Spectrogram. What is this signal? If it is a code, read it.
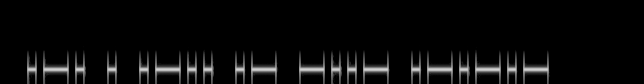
Morse code, heard as a keyed tone, about 15 wpm, 700 Hz. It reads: RELAX.
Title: A Sound Of Thunder 15wpm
